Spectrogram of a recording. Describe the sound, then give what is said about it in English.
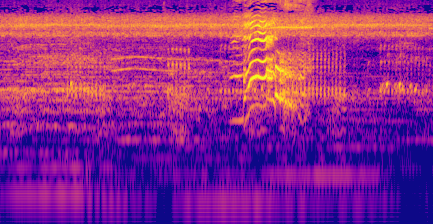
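A dense chorus of many frogs, made by Pharaoh's magicians in Egypt, croaking together, steady and layered throughout, with a louder burst of sharp, rising calls swelling up briefly near the middle before settling back. “Pharaoh, see? We magicians can make frogs too.”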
